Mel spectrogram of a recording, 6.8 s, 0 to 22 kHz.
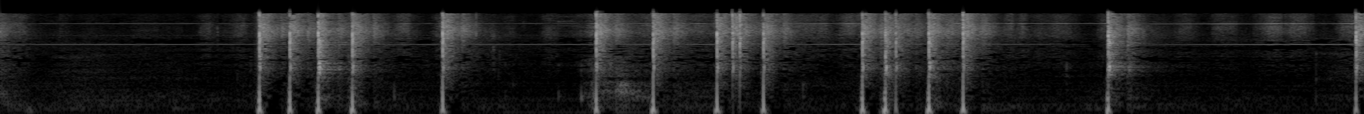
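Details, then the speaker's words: Homemade high-voltage bifilar transformer passing a 110V 60Hz high-current pulse through a spark gap, voltage raised: irregular snapping cracks in bunches over a faint steady whine as the arc surges intermittently; cause unknown. "Like it's putting a lot of power through that arc every once in a while."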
